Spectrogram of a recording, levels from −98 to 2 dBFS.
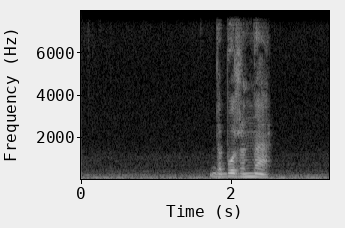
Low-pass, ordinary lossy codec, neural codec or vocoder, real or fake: none; none; none; real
